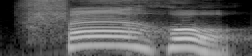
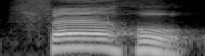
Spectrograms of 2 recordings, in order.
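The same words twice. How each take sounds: First: فهو stretched very slowly and louder; slow recited word. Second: فهو said short, without lengthening the vowel; recited word. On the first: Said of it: "کلمهٔ فهو". (فهو را خیلی کشیده بخوانید) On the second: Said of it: "پس اشباع پذیر نیست". (فهو را کوتاه و بدون اشباع بخوانید) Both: Shown as a demonstration.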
